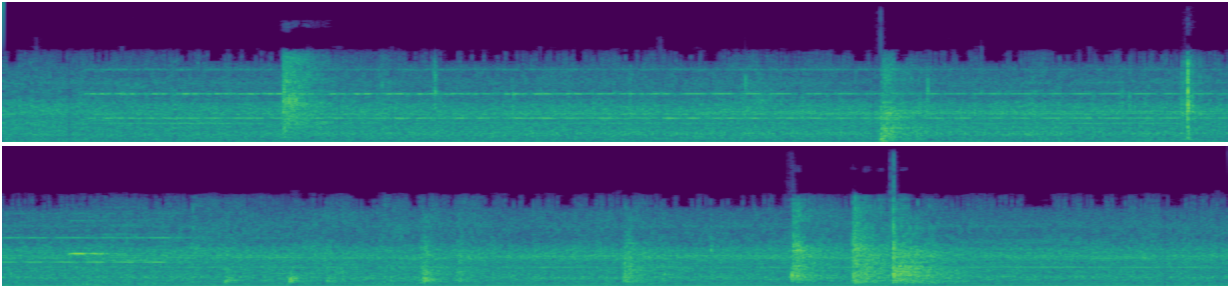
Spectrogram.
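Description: Steady rumble and hiss of a train, with faint high whining tones that stop about seven seconds in. A few sharp knocks and clicks sound through it, two close together near the end.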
